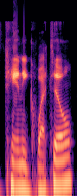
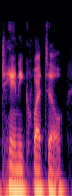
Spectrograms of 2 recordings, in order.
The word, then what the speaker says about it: Taniquetil: I remember I watched somebody do a scathing critique of anybody that referred to the mountain that Manwë lives on as Tani Quetil. And they were really mad at the guy that read the audiobook because he said Tani Quetil. And it's pronounced Taniquetil.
